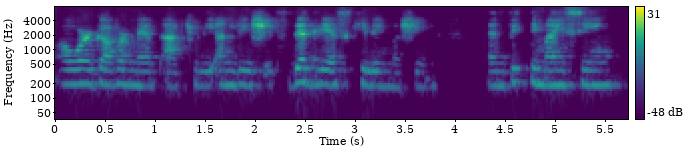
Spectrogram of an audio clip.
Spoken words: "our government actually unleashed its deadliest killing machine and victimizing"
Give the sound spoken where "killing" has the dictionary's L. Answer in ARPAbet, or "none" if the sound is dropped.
L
